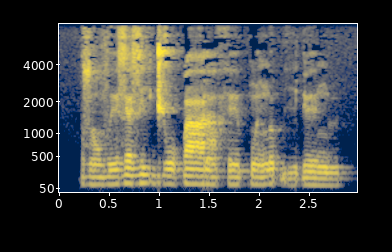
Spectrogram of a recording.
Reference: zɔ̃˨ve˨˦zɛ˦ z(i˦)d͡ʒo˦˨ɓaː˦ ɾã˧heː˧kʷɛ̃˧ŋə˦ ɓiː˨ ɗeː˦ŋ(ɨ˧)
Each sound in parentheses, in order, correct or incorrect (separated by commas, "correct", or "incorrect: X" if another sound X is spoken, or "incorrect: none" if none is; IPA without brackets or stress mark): correct, correct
